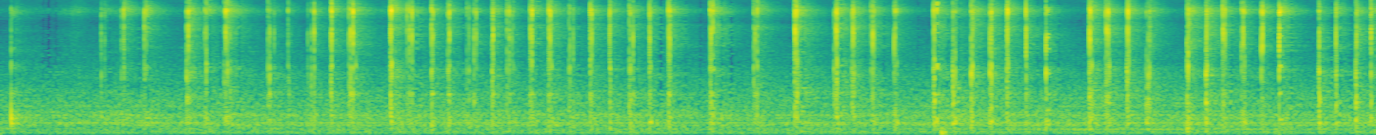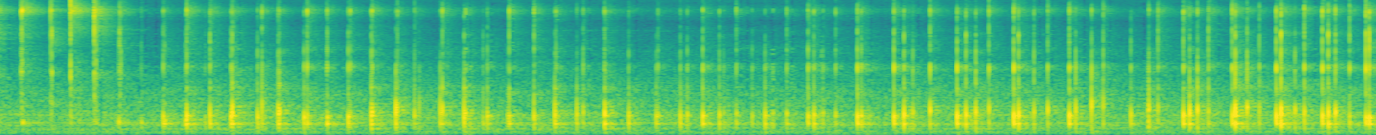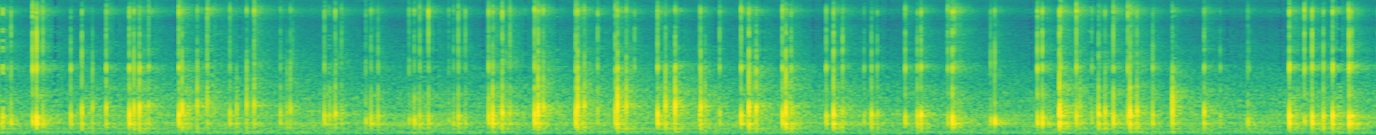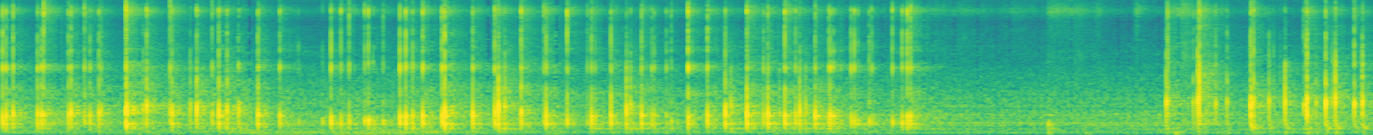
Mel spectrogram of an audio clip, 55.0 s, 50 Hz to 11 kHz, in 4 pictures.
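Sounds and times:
fingernails tapping plastic jar: 0:01.1 - 0:50.6.

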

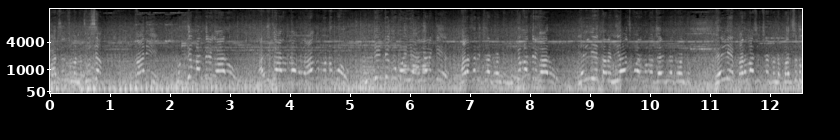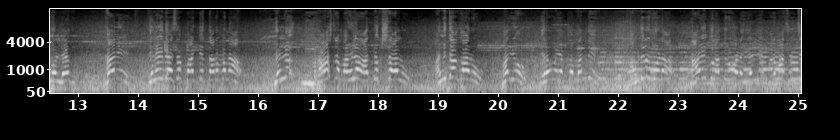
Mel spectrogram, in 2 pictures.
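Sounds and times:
low rumble of street traffic: 0:00.0 - 0:25.0
woman speaking loudly: 0:00.0 - 0:25.0.

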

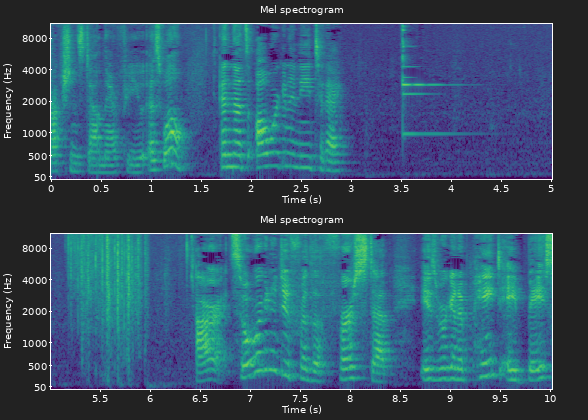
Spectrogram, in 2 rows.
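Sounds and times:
bright chime ding: 0:03.5 - 0:04.4.

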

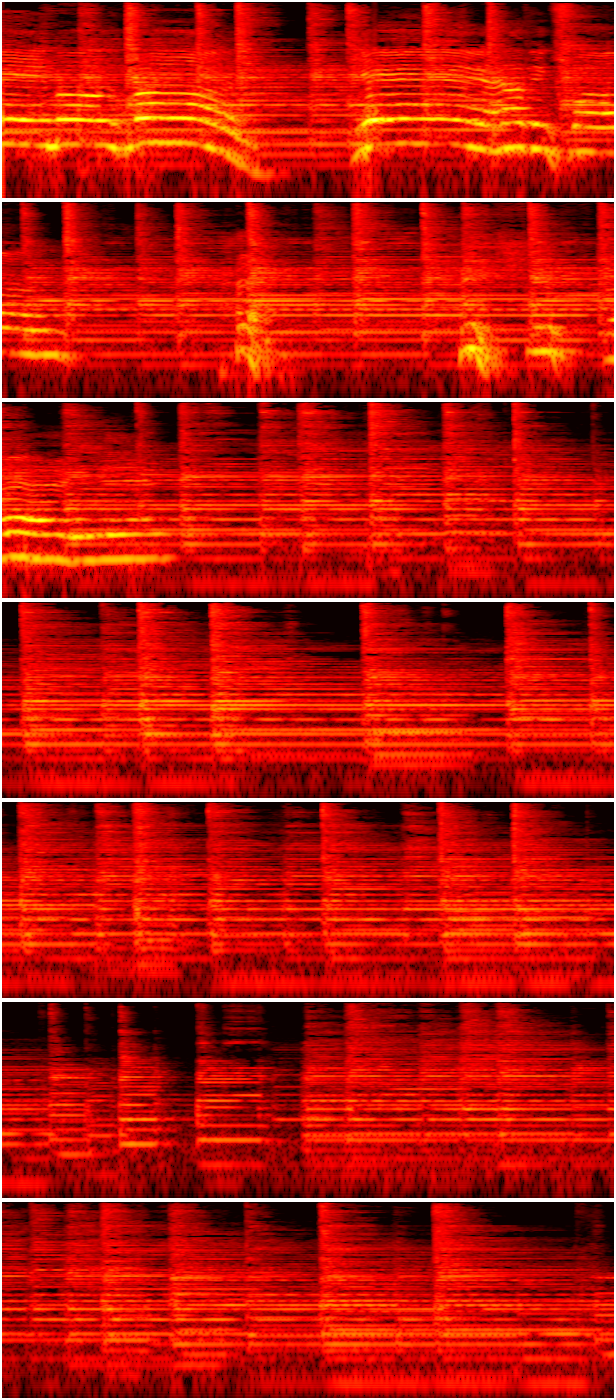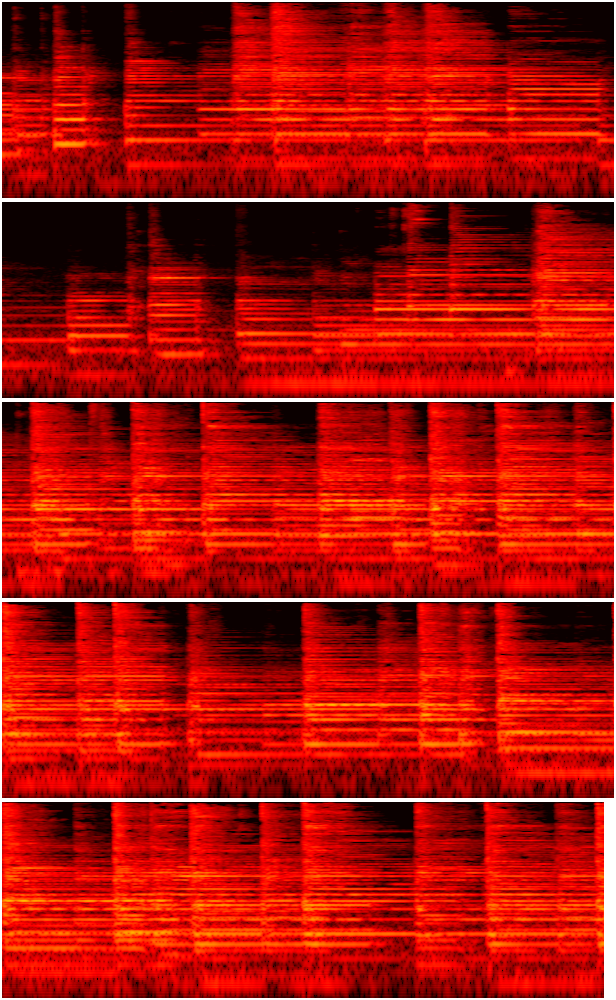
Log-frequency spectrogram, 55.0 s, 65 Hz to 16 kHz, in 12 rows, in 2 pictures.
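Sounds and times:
electric guitar playing: 0:00.0 - 0:55.0.

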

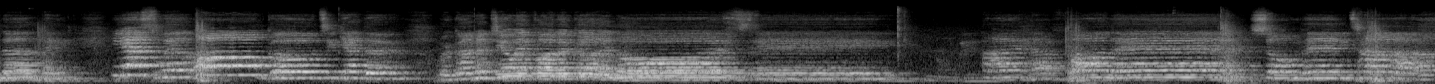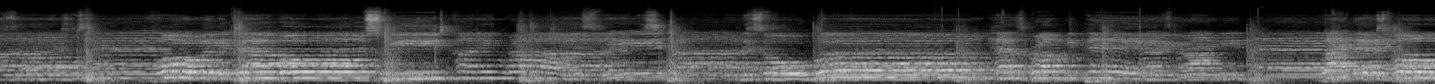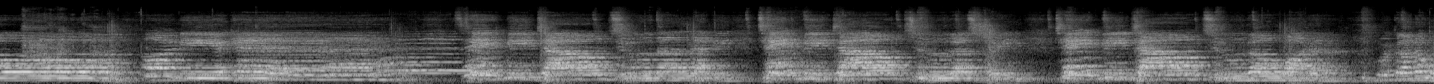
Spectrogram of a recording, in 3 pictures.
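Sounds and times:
vocal percussion hits: 0:00.0 - 0:02.6, 0:08.9 - 0:43.0
women singing in harmony: 0:00.0 - 0:09.2, 0:09.8 - 0:43.0.

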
